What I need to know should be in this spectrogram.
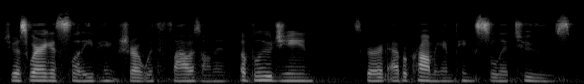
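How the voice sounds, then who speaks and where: A reserved teenage boy detective, played by a woman, reads a silly story aloud in a low, level voice. He keeps an almost monotone delivery and stumbles over strange words. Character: young male teen detective, quiet and reserved. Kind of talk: in-character reading of a fanfic.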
